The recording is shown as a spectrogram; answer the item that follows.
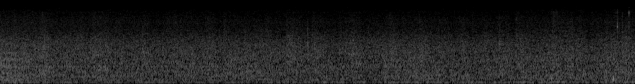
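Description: Steady hiss from the recording's background noise, with a faint low hum and no distinct events.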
